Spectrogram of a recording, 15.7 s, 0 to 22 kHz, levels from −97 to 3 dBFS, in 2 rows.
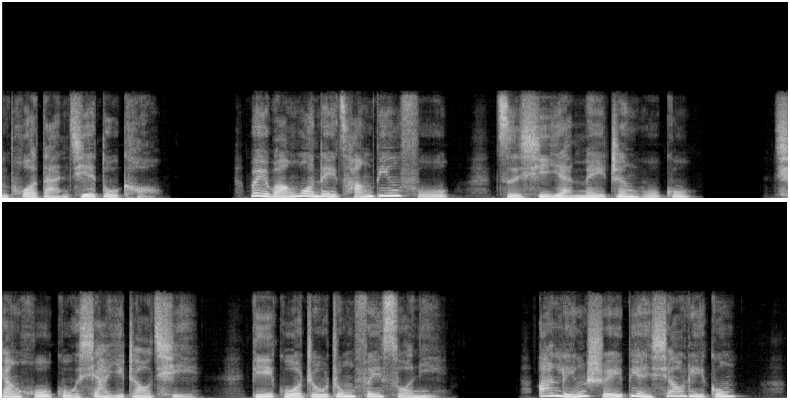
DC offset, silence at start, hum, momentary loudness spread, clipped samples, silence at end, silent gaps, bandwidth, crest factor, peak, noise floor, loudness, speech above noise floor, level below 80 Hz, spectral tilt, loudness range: under 0.1%; 0 s; none; 9 LU; under 0.1%; 0.5 s; 1.75-2.27 s, 7.07-7.57 s, 12.48-13.00 s; 12 kHz; 14 dB; -2 dBFS; -51 dBFS; -15 LUFS; 37 dB; -50 dBFS; -5 dB/octave; 2 LU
